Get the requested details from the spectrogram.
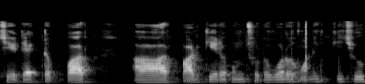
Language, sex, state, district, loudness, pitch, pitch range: Bengali, male, West Bengal, Kolkata, -21 LUFS, 115 Hz, 110-120 Hz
